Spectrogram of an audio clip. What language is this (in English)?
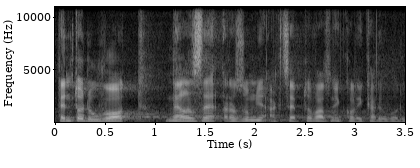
Czech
